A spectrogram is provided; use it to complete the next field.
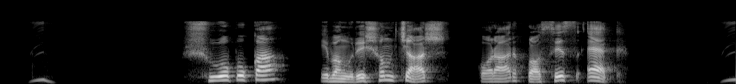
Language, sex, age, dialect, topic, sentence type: Bengali, male, 51-55, Standard Colloquial, agriculture, statement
